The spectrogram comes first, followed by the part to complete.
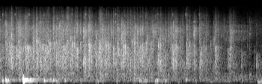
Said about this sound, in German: Also lasst uns einmal wirklich mit einem kräftigen Applaus alle begrüßen, die da online zuschauen.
